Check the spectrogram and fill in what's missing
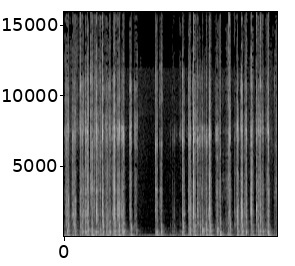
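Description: Fast typing with both hands on a blue full-size mechanical keyboard with white, blue and yellow plastic keycaps and a white backlight. It produces a rapid stream of short, dense clacks with a low thump under bright clicks, pausing briefly near the middle before resuming.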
